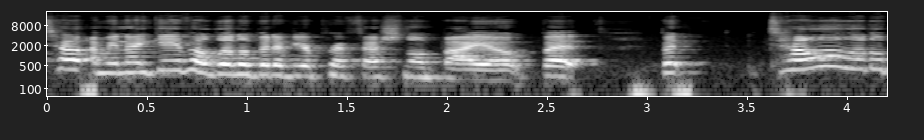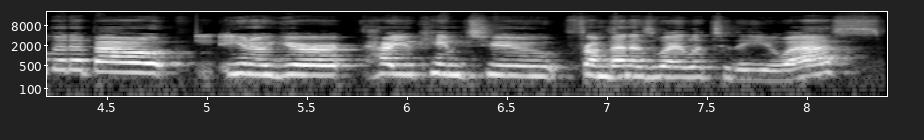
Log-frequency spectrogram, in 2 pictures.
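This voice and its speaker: A woman with an American accent speaks in a raised, projected voice with a bright, sharp tone. Her pitch is high, swings very widely, and she keeps a fairly quick pace. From US Northeast, Boston. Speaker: podcast host. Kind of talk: casual chat; guest introduction.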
